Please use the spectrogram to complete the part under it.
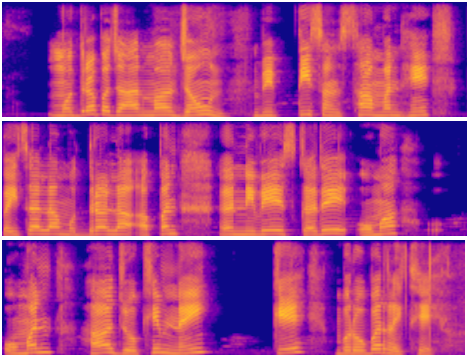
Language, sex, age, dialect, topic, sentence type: Chhattisgarhi, female, 36-40, Western/Budati/Khatahi, banking, statement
